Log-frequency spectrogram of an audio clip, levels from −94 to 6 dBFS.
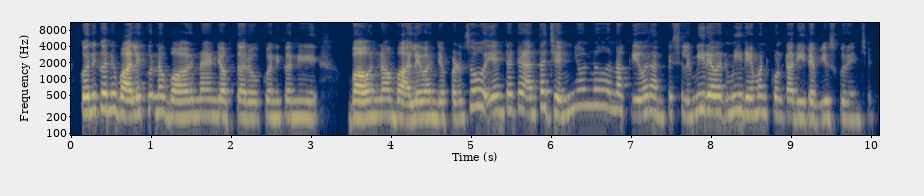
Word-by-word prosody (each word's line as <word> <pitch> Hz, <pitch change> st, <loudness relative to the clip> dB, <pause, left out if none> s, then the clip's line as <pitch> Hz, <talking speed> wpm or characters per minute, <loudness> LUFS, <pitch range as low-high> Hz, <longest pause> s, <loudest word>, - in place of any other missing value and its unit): కొన్ని 240 Hz, +1 st, +6 dB
కొన్ని 270 Hz, 0 st, +5 dB
బాలేకున్నా 230 Hz, +3 st, +4 dB
బావున్నాయని 205 Hz, +1 st, 0 dB
చెప్తారు. 200 Hz, -1 st, -2 dB
కొన్ని 200 Hz, -1 st, -4 dB
కొన్ని 200 Hz, -1 st, -4 dB, 0.6 s
బావున్నా 200 Hz, +2 st, +6 dB, 0.2 s
బాలేవు 185 Hz, +1 st, +3 dB
అని 195 Hz, -1 st, -4 dB
జెప్పడం. 190 Hz, 0 st, -5 dB
సో 305 Hz, -, 0 dB, 0.3 s
ఏంటంటే 265 Hz, +3 st, -2 dB
అంత 225 Hz, +4 st, -6 dB, 0.2 s
జెన్యూన్ 275 Hz, +9 st, -3 dB, 0.3 s
నాకు 260 Hz, 0 st, -5 dB
ఎవరు 240 Hz, +3 st, -1 dB
అనిపిస్తలే. 215 Hz, 0 st, -9 dB
మీరెవర్ 245 Hz, -3 st, +3 dB
మీరేమనుకుంటారు 225 Hz, -4 st, -2 dB
ఈ -, -, -4 dB
రివ్యూస్ 190 Hz, +2 st, -6 dB
గురించి? 180 Hz, -1 st, -12 dB
210 Hz, 135 wpm, -22 LUFS, 195-240 Hz, 0.6 s, కొన్ని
